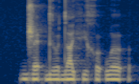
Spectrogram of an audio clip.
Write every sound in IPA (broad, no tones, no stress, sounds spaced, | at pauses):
ɖ͡ʐ ɛ ʔ d ɯ ʊ̯ d a fʲ o x o ʔ w ɤ ʔ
